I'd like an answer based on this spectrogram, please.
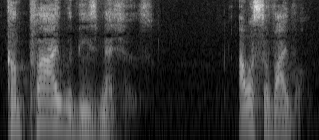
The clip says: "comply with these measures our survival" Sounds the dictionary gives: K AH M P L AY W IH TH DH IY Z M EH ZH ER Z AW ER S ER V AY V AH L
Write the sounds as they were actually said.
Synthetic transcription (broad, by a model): K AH M P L AY W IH DH IY Z M EH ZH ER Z AW ER S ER V AY V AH L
